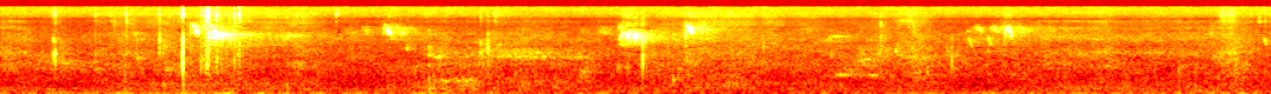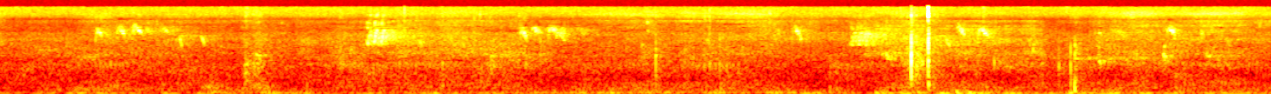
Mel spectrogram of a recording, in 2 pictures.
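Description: Near silence: faint outdoor ambience with scattered, faint short bird chirps and a few soft clicks.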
